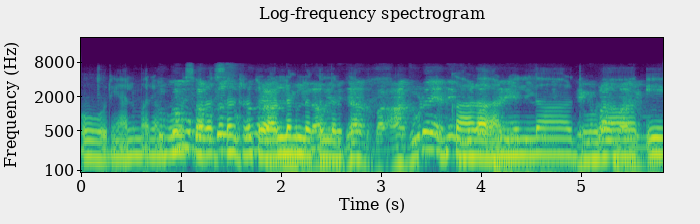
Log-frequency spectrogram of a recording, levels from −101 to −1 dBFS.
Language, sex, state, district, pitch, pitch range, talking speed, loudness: Rajasthani, female, Rajasthan, Churu, 175 Hz, 160-185 Hz, 175 wpm, -17 LUFS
